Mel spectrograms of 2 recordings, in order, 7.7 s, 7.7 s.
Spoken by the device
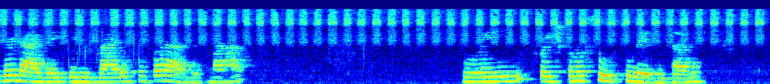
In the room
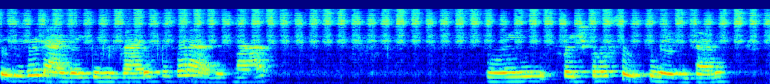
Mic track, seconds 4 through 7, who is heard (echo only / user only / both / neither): echo only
